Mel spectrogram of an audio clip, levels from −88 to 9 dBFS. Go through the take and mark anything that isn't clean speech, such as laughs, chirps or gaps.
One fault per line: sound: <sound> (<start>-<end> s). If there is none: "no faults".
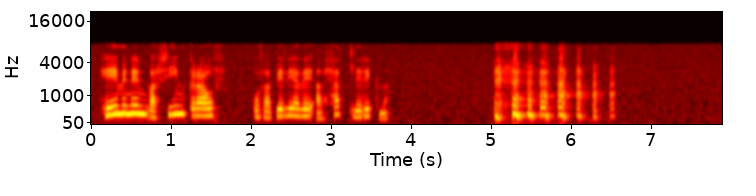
sound: laugh (5.0-6.6 s)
